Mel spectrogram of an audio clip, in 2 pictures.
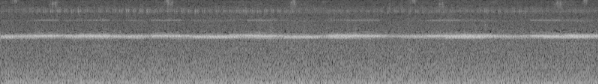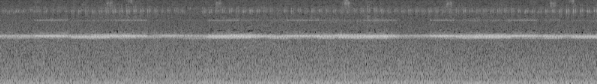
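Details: A chorus of crickets whispering all round in a natural forest: one piercing, even trill holds steady for the whole stretch, pulsing gently in strength, with faint regular higher clicks and a low murmur underneath.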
